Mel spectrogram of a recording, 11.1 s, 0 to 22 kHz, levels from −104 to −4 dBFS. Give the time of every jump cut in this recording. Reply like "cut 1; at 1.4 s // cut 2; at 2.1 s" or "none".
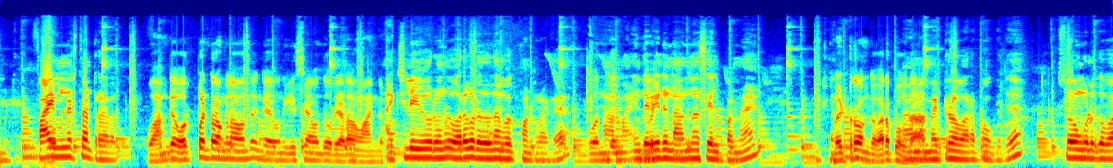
cut 1; at 7.8 s

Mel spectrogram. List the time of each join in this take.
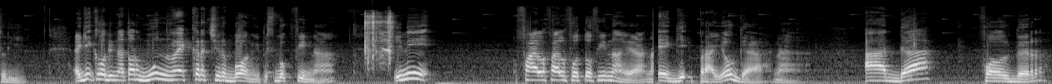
cut 1; at 2.7 s // cut 2; at 6.5 s

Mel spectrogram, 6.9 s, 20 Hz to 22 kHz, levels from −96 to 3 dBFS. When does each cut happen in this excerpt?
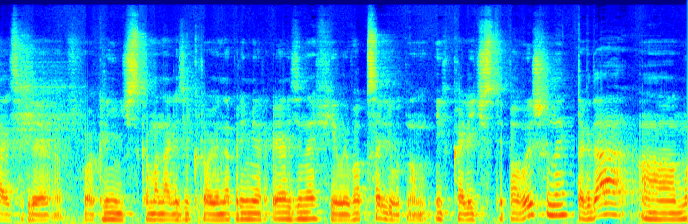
none

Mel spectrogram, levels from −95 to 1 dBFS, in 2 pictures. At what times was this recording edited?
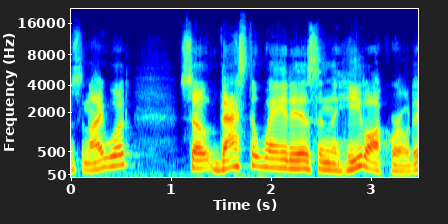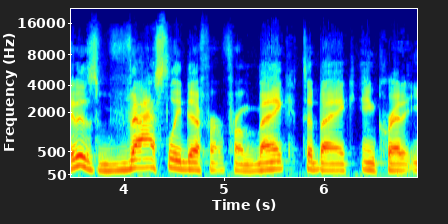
none

